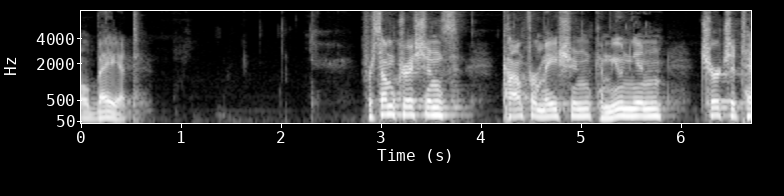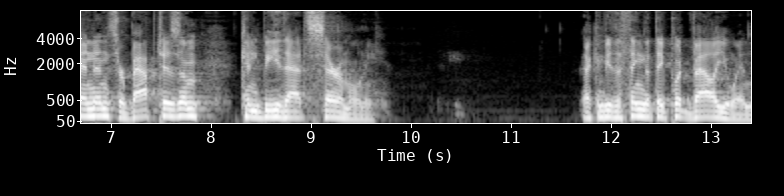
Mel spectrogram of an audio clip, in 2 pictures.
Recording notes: delivered on Sunday, August 6th, 2023 at Bible Center Church in Maiden Rock, Wisconsin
